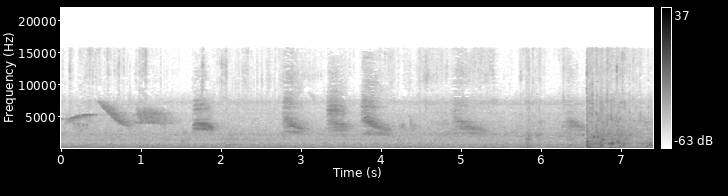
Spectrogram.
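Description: Wild birds calling: short high whistled notes and slurred chirps, scattered over faint outdoor background noise. Near the end a louder rushing noise sets in.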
